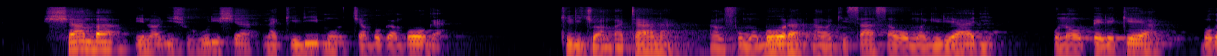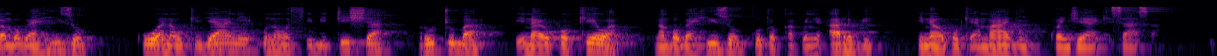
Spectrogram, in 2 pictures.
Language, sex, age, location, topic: Swahili, male, 25-35, Dar es Salaam, agriculture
